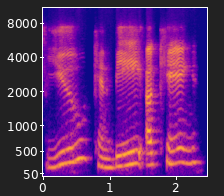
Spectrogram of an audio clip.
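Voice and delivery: ordinary delivery

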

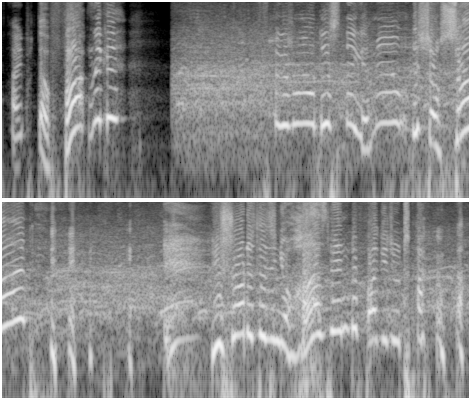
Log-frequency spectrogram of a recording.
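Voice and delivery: very high, laughing squeal of disbelief; high-pitched comic shock at the kid's looks. Retold or imitated. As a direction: shriek it through laughter.

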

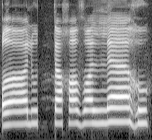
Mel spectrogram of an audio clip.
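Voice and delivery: क़ालू तख़ज़ल्लाहु recited slowly, the लाम merged into ता; slow careful recitation of क़ालू तख़ज़ल्लाहु; tajweed recitation. Shown as a demonstration. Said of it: "इस तरीके से".

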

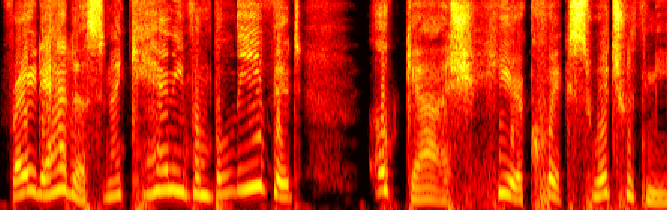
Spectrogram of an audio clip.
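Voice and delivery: flustered friend, mild excitement; babbled. A narrator's reading. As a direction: rush it like a flustered girl. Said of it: "she babbled".

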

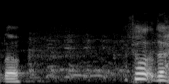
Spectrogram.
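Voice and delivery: normal talking voice

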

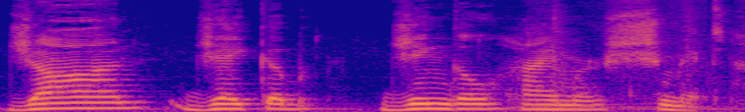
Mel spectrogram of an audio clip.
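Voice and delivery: John Jacob Jingleheimer Schmidt said very slowly; over enunciating. Shown as a demonstration.

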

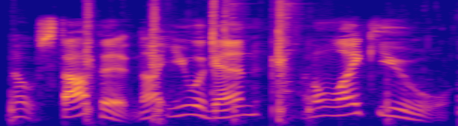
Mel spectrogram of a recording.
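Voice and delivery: loud, high-pitched complaint; indignant protest. Real, not acted. Player sees the same enemy again, loud indignant protest.

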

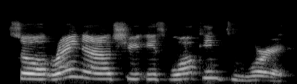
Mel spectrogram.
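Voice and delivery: slow, careful dictation pace; slow model sentence. Shown as a demonstration. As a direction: spell it out slowly for the class. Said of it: "teacher models sentence slowly". (lectura lenta y clara)

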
